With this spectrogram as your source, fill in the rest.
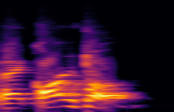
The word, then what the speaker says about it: raconteur: जो छोटे छोटे किस्से सुनाने में माहिर होता है उसे बोलते हैं रैकॉन्टो। रैकॉन्टो। हाँ जी, स्पेलिंग देखिए RACONTEUR, रैकॉन्टो। रैकॉन्टर हिंदी में लिख रहा हूं, फिर इंग्लिश में देखेंगे।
